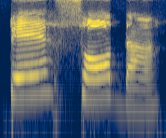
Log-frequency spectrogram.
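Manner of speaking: very slow, each syllable held apart; drawn-out separate syllables. Shown as a demonstration. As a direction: sound out PÉ, SÓ, DÁ one by one. Sounding out syllables, then blending them.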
